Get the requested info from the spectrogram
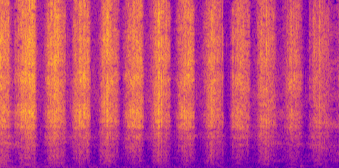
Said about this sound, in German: Ich säge jetzt mal diesen Ast ab.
